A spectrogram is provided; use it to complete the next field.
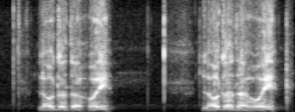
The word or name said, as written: laoudadahoi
